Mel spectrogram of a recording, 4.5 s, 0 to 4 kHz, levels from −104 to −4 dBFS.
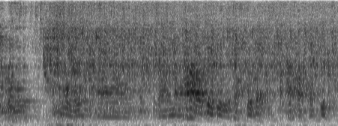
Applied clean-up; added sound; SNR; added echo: none; Toilet flush; 0 dB; reverberation time 0.7 s.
